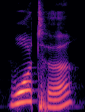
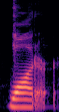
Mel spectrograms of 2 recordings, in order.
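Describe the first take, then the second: First: It is said with a British accent. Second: It is said with an American accent. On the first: "British people say water" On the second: "Americans say water"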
